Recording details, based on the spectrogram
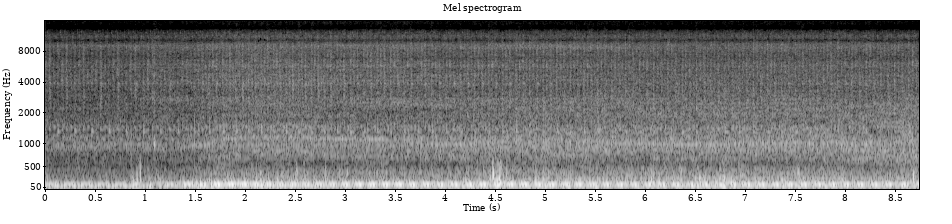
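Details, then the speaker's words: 2004 Subaru Impreza 2.5RS with SRS stainless exhaust and a new timing belt, recorded from beside the open engine bay: a low, even flat-four idle burble with no knocks or rattles. A normal, healthy idle. "So let me just hover on this side so you can hear it at idle. It sounds like it should."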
